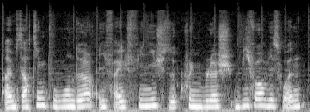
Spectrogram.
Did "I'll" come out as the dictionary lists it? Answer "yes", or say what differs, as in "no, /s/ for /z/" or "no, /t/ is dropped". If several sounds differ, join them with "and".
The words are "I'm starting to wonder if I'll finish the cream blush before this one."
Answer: yes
